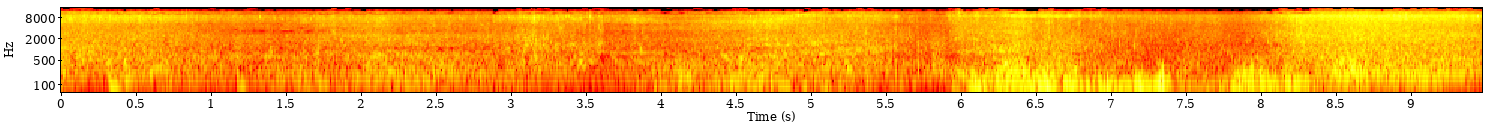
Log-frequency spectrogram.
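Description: Small lake waves washing onto a sandy shore, with wind buffeting the microphone in low gusts from about six seconds in.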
